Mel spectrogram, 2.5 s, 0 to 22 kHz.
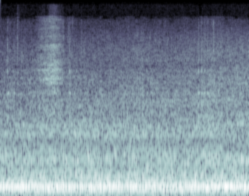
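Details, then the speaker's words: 1991 Chevy Lumina Euro 3.1 V6 on a test drive: steady, even engine drone with no stumbling, runs fine with some power; owner suspects a bad transmission mount and a worn rear right shock. "Drives okay, drives straight. definitely feels like it's got a little bit of power at least."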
